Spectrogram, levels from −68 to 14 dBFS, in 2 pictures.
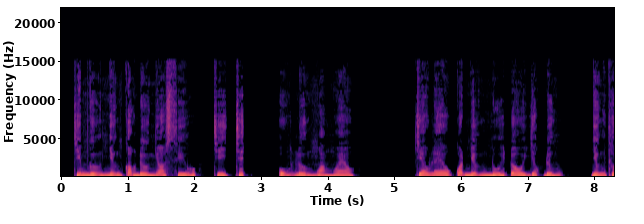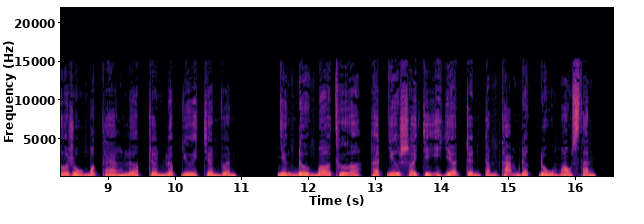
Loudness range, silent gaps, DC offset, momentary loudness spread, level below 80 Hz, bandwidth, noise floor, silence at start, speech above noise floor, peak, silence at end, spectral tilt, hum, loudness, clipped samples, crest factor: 2 LU; 3.06-3.25 s, 4.68-5.30 s, 7.80-7.94 s, 11.18-11.53 s; under 0.1%; 6 LU; -48 dBFS; 15.5 kHz; under -90 dBFS; 0.2 s; over 73 dB; -2 dBFS; 0.25 s; -6.5 dB/octave; none; -19 LUFS; under 0.1%; 16 dB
